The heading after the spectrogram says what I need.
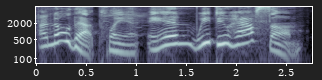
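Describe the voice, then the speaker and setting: A woman's voice: sits high, big pitch swings, slow, full character voice. A woman playing a kindly, apologetic older woman who fusses over a patient in an audio drama. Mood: kindly, fussing. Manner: caring, fussing.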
